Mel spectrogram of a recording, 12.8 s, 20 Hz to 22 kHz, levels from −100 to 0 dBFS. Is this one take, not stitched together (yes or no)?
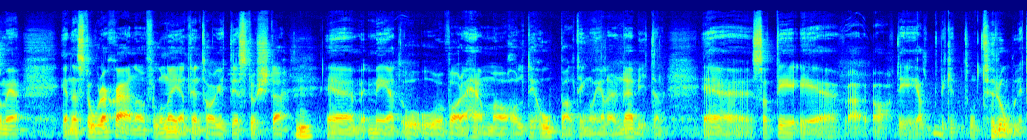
no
